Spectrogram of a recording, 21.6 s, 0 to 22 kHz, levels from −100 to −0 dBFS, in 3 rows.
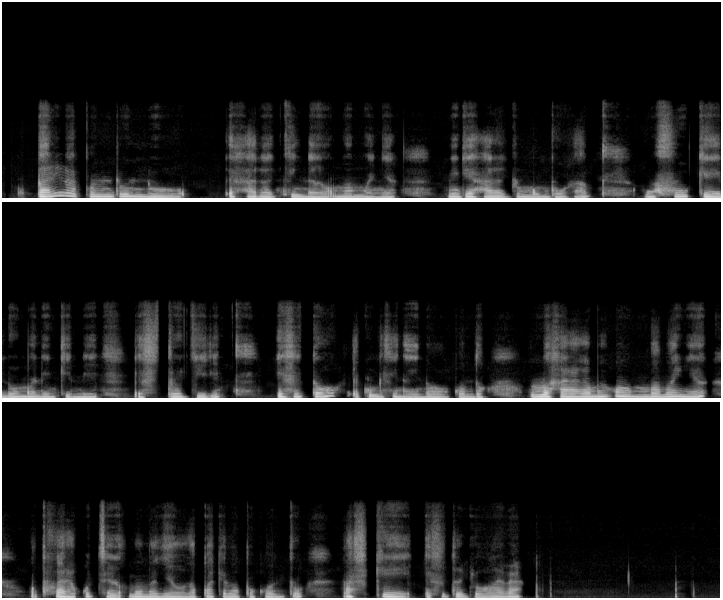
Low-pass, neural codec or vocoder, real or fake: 10.8 kHz; codec, 32 kHz, 1.9 kbps, SNAC; fake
